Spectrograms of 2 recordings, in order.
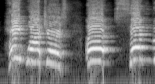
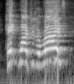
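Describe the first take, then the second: First: It is said forcefully, from the chest. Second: It is said flatly, without force.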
